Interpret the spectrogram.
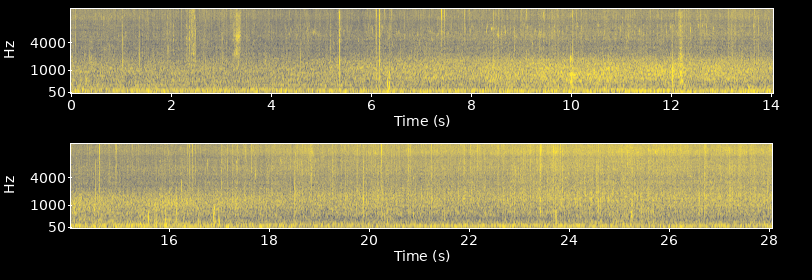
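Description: Food frying in a pan, a steady sizzle with scattered pops and crackles, the sharpest about twelve seconds in.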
